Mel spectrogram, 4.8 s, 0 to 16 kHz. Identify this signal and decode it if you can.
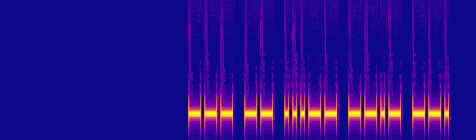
Morse code, heard as a keyed tone, about 31 wpm, 700 Hz. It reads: OM3QG
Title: DXCC-100 Call Signs - 5 Characters - 30wpm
